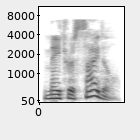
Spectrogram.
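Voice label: "matricidal", British English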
